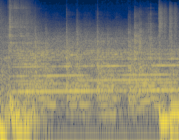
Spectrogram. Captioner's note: engines revving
